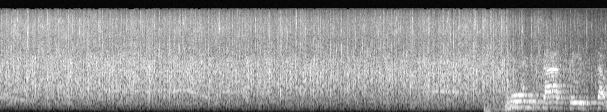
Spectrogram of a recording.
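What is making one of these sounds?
A large audience applauds loudly in a big echoing hall.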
